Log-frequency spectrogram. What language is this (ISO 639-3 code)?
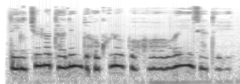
pus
